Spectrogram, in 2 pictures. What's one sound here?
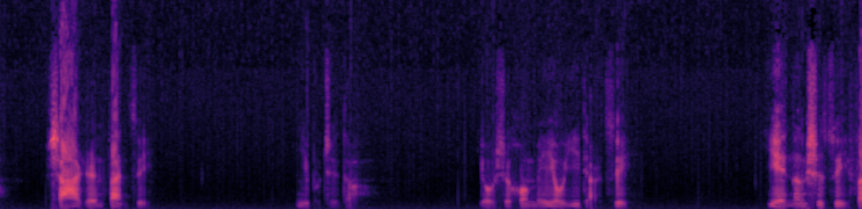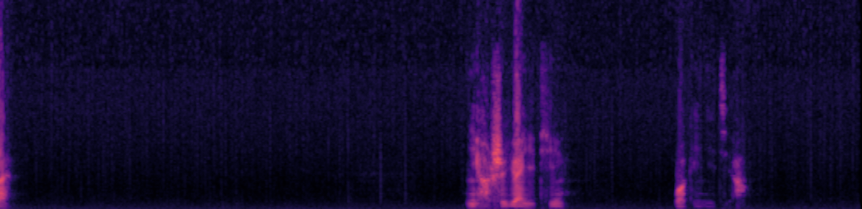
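A middle-aged man speaks softly and earnestly up close.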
